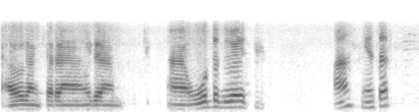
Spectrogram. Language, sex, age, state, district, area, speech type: Kannada, male, 18-30, Karnataka, Bellary, rural, conversation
